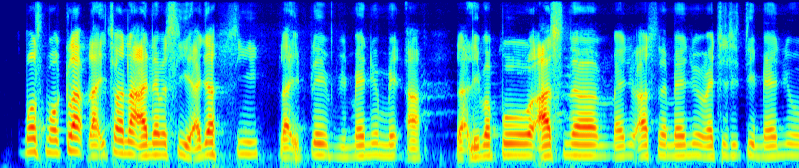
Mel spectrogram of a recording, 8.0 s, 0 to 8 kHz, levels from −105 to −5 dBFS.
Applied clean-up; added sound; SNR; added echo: neural mask model DeepFilterNet 3.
